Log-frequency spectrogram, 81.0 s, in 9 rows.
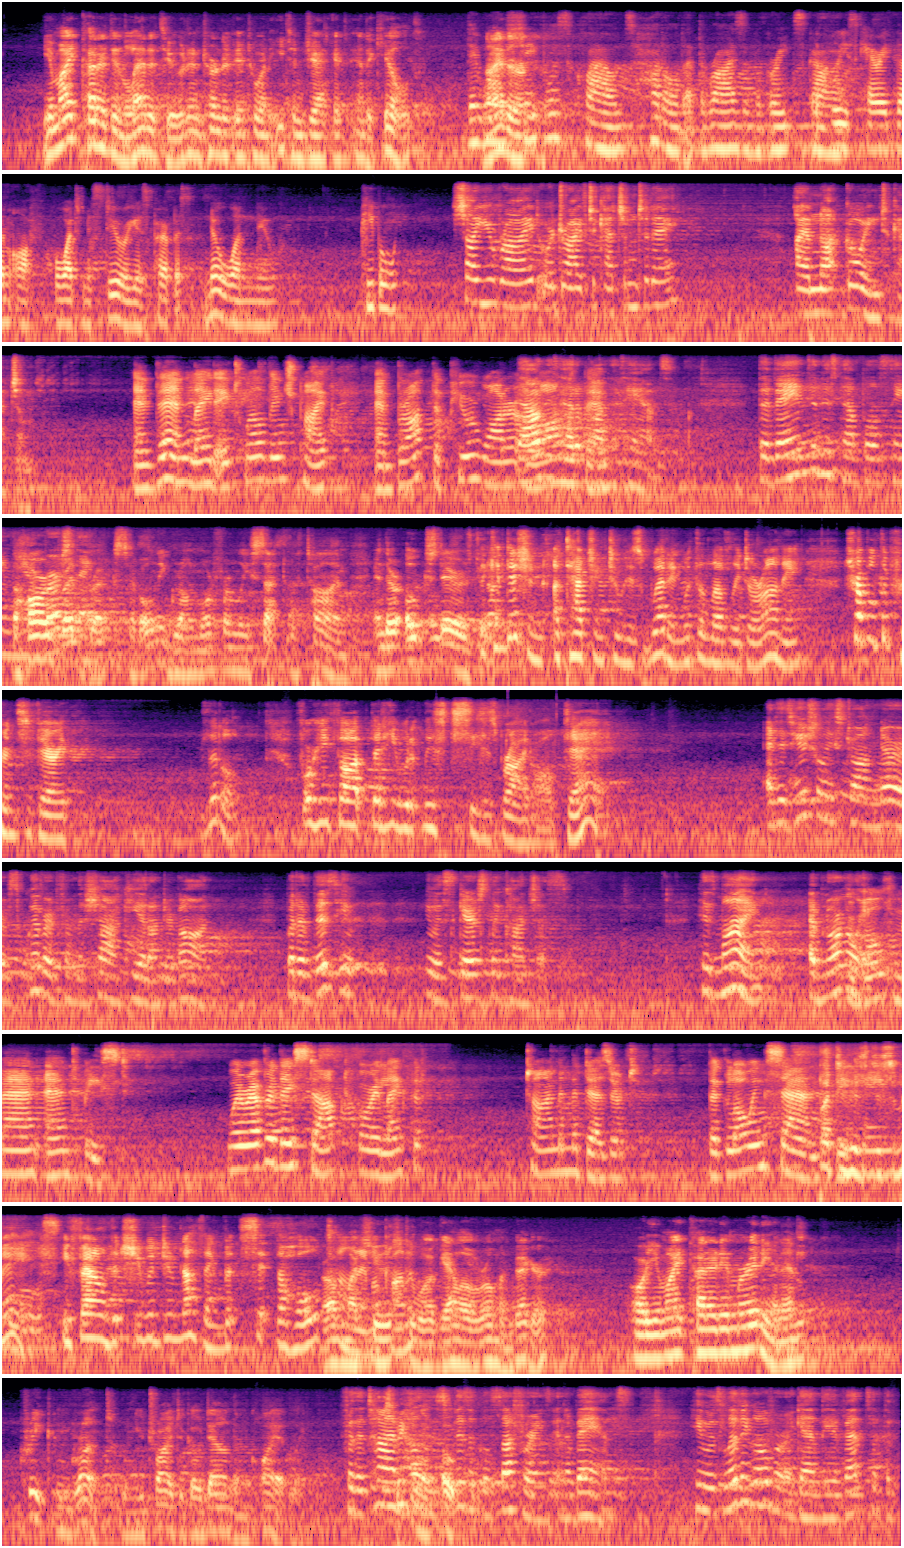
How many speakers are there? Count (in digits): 8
